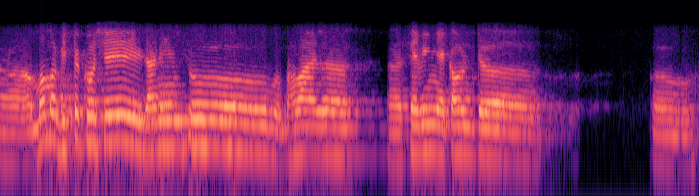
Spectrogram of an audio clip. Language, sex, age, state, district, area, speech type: Sanskrit, male, 45-60, Uttar Pradesh, Prayagraj, urban, conversation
